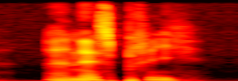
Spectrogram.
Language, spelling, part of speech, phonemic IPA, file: French, esprit, noun, /ɛs.pʁi/, Fr-esprit.ogg
- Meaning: 1. immaterial or incorporeal substance 2. disembodied mind; spirit 3. mind (in the wide sense) 4. mind (as principle of thought) 5. specific mind aptitude 6. high mind aptitude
